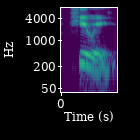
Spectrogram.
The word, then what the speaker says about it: Huye: now don't y'all get it wrong it's huey that's right h-e-y i didn't put my last name on there but huey that's right see me going on my can't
